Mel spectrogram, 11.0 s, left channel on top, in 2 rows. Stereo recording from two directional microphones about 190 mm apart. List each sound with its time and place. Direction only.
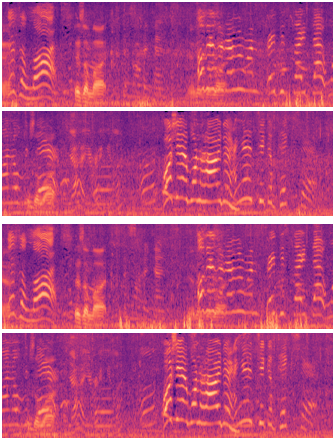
0.1 s children playing: 40° right (ahead or behind)
1.2 s speech: centre (ahead or behind)
3.3 s a sound: 45° right (ahead or behind)
6.6 s vehicle: 25° right (ahead or behind)
8.2 s speech: 30° right (ahead or behind); by 10.6 s 45° right (ahead or behind)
